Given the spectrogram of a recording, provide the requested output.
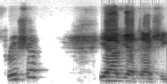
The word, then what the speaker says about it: Prusa: i think it's also printed or no actually pronounced prusa yeah i've got to actually get a defense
